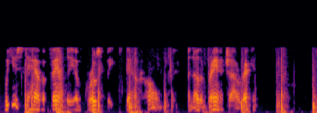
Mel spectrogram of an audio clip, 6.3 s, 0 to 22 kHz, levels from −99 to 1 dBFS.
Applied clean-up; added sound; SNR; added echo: classical method spectral subtraction.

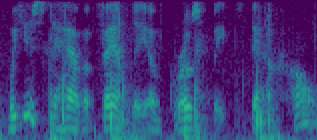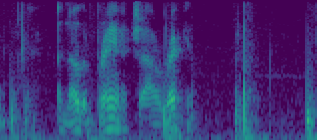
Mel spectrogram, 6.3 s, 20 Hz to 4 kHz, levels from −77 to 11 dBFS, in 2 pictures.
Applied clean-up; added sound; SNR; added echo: none; Walk, footsteps; 4 dB; none.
